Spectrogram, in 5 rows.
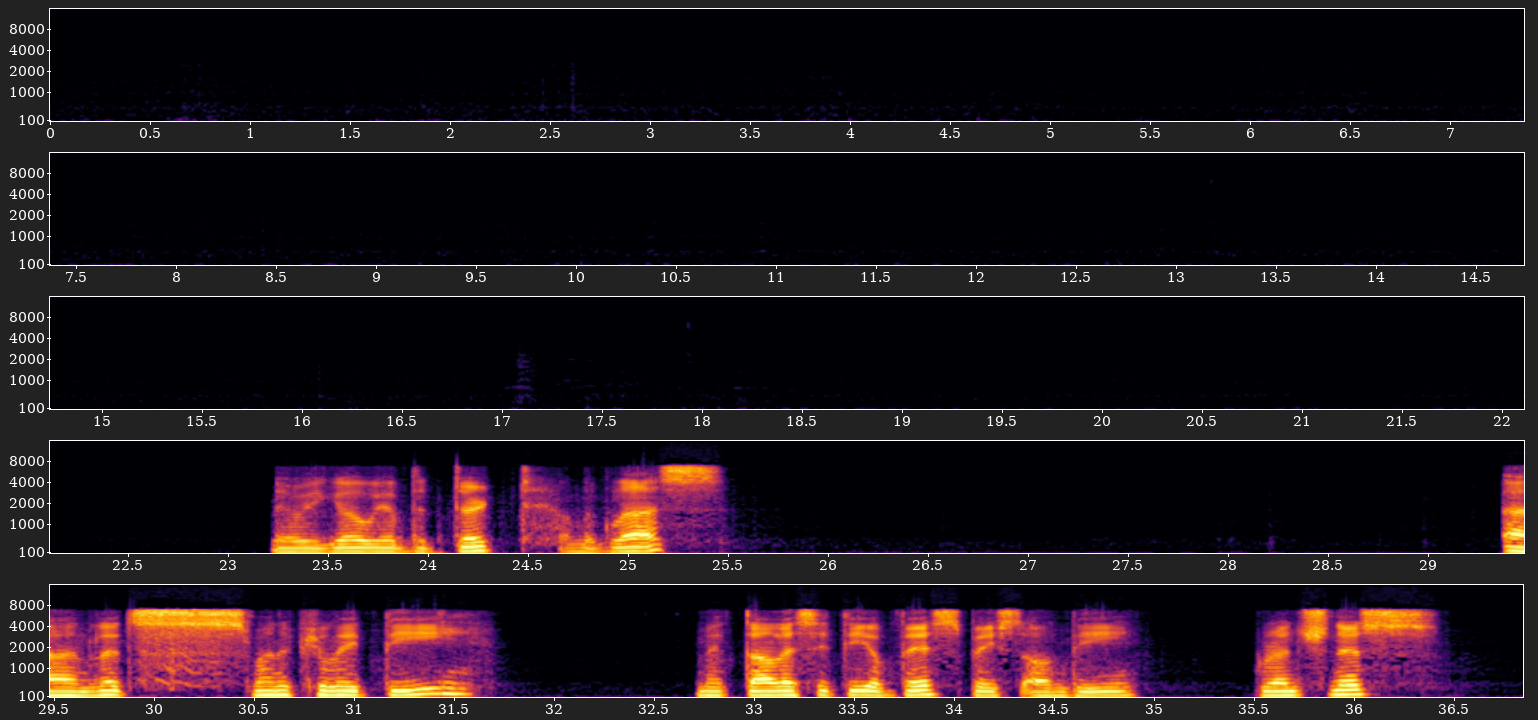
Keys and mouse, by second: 2.2 middle click, 3.7-6.5 shift+drag, 7.2 click, 9.0-13.3 shift+drag, 13.9-17.7 shift+drag, 17.8 click, 22.4-22.8 middle drag, 23.5-26.8 middle drag, 29.7 shift+middle click, 30.4 right click, 31.7 g, 32.9 middle click, 33.6 ctrl+s, 35.8 a, 36.1 KP_Decimal, 36.6 alt+a.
